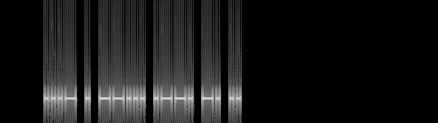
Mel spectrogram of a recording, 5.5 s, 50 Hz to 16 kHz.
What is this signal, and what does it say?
Morse code, heard as a keyed tone, about 28 wpm, 700 Hz. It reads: VE7PNI
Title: DXCC-100 Call Signs - 6 Characters - Repeated 3x - 28wpm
